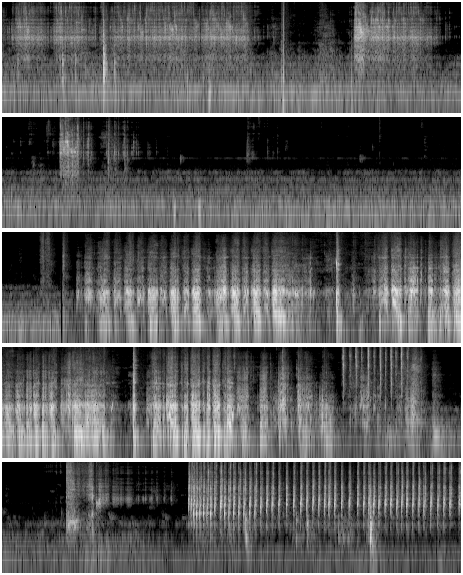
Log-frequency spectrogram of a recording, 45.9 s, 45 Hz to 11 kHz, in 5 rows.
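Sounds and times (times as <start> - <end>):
wet squishing and rubbing: 19.9 - 36.0, 40.4 - 45.9.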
